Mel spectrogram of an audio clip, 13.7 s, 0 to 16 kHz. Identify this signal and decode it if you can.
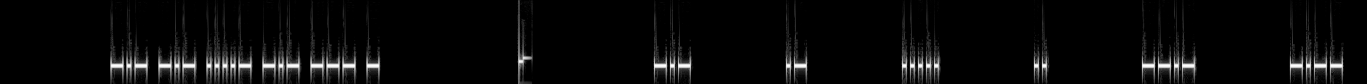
Morse code, heard as a keyed tone, about 31 wpm, spaced as for 13 wpm, 700 Hz. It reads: KK4KOT KA5IQY
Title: USA Call Signs - 6 Characters - 8x Character Spacing - 30wpm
